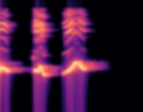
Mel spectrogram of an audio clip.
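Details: Black-throated grosbeak (bico-de-pimenta), a bird of the Atlantic Forest, singing a song used to teach and train captive birds: a fading note, then two clear slurred whistles near one pitch over about a second, then silence.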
